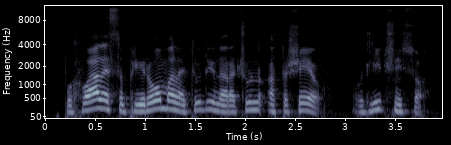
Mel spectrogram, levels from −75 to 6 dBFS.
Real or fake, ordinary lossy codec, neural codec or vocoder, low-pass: fake; none; codec, 24 kHz, 6 kbps, HILCodec; none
